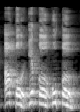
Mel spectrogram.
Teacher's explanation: कफ के ऊपर अगर जजम आ जाए तो उस परे हम कलक करते हैं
